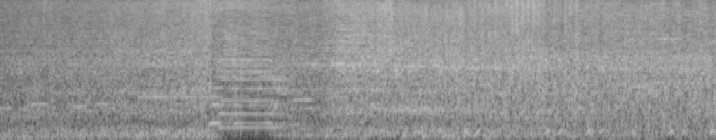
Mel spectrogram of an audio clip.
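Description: Passenger train hauled by a KAI diesel locomotive approaching, with a steady rumble of engine and wheels on the track. A short horn blast sounds about one and a half seconds in.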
